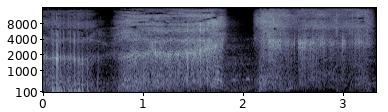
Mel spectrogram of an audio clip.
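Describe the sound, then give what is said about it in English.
A voice imitates a sick child's labored breathing: a short raspy rattle, then two long, loud, hissing breaths drawn out with a wheezy edge and a brief pause between them. “She's breathing like a really long bong hit.”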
